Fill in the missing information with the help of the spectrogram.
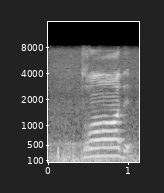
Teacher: تو نکالیے ضاد ضاد، بائیں کروٹ کو بائیں ڈاڑوں پر لگائیے گا، ادا کیجئے ضاد، اور دائیں طرف سے نکال کے دیکھیے ضاد، تھوڑا مشکل سا ہے، اور دونوں طرف سے ایک ساتھ نکالیے ضاد ضاد ضاد۔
